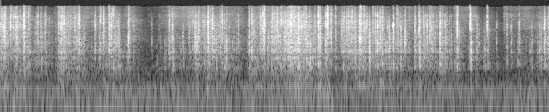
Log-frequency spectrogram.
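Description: A large, empty white plastic shopping bag is crinkled and flapped by hand. Dense, bright crackling rustles run the whole clip, rising and falling in loudness, with very little low end.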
